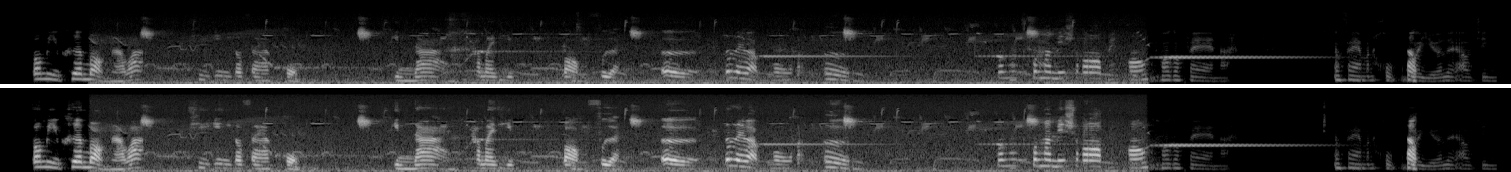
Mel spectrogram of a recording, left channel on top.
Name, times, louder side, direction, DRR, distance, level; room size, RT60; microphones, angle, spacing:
voice 1, 0.3-1.5 1.9-3.2 3.9-5.0 5.6-6.2 6.6-7.0 7.3-7.9 8.2-8.6 10.0-11.0 11.3-11.5 14.1-14.2, right 8 dB, 80° right, 0.4 m, -23 dB
sound 1, 0.9-11.5, right 5 dB, 25° right, 1.5 m, -33 dB
sound 2, 2.6-4.0 4.6-5.9 7.3-9.1 9.7-13.3, right 1 dB, 5° right, 1.3 m, -40 dB
voice 2, 4.4-5.2 5.6-5.9 7.2-8.0 9.8-12.4 13.3-15.0, left 2 dB, 30° left, 2.1 m, -46 dB
head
